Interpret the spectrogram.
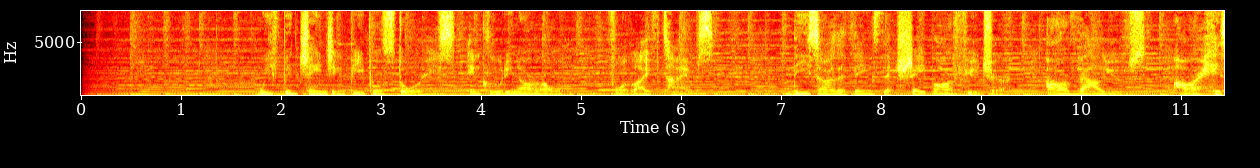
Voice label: English international corporate videos

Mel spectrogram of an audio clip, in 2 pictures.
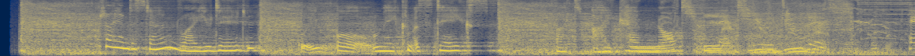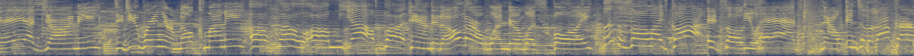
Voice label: english neutral cartoon animation

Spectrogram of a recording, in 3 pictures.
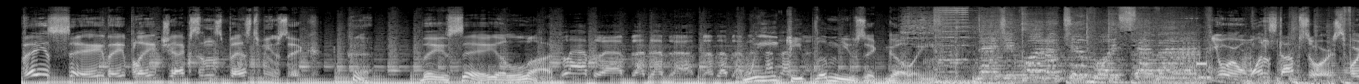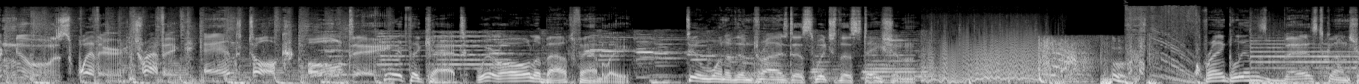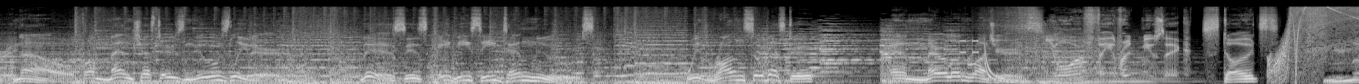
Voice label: english american radio imaging

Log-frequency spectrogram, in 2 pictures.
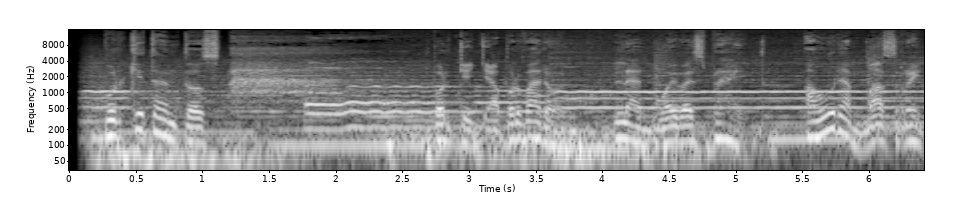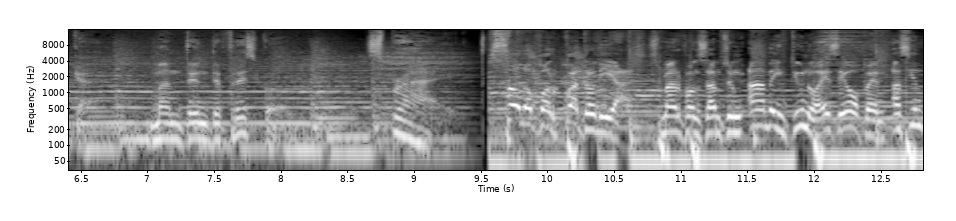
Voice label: spanish chilean commercial

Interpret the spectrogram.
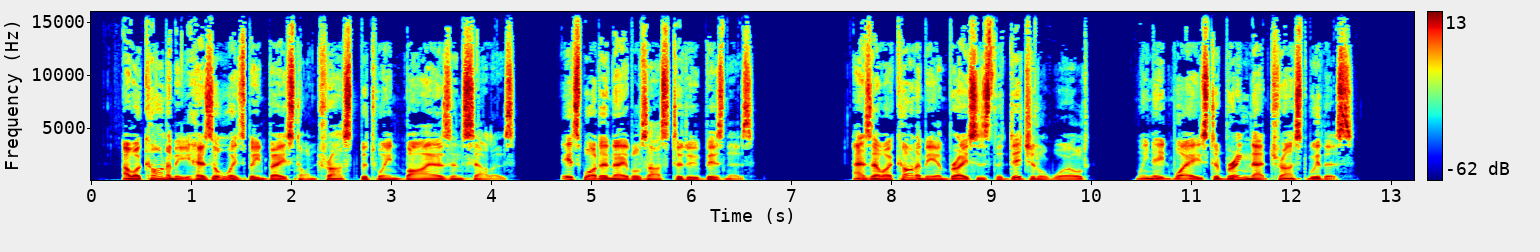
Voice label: english australian e-learning

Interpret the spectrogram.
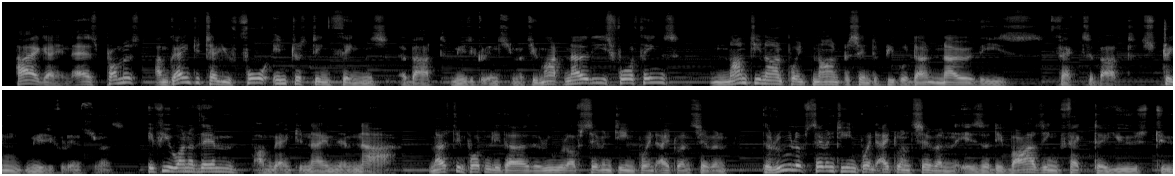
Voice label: english south african e-learning

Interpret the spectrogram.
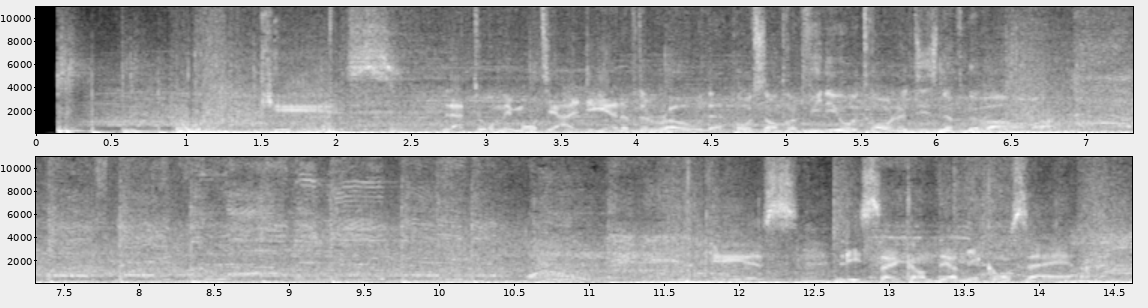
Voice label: french canadian promos

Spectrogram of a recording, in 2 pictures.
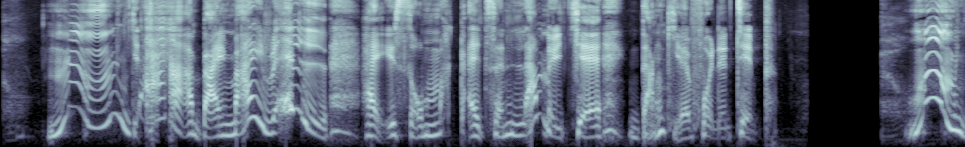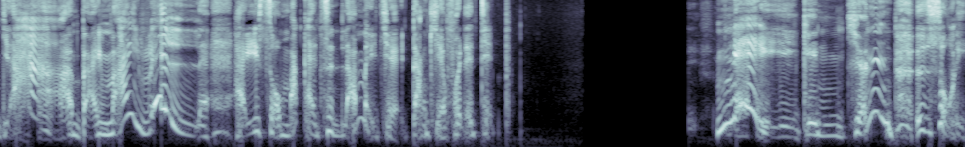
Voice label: dutch video games

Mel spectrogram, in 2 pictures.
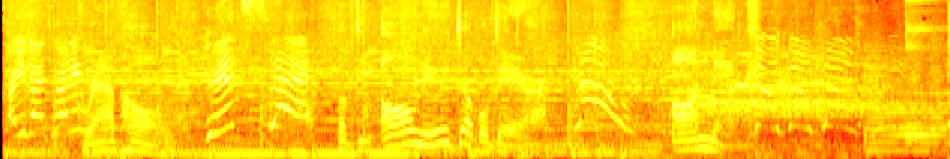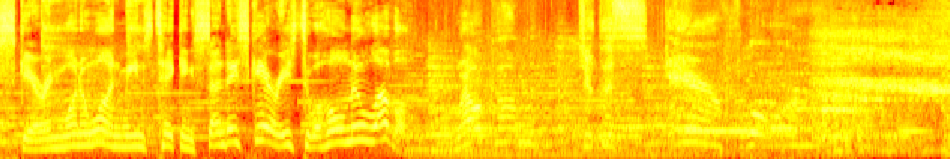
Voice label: tagalog promos

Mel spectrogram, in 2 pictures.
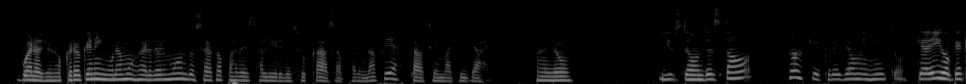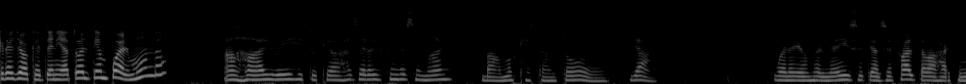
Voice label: spanish colombian others

